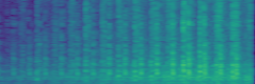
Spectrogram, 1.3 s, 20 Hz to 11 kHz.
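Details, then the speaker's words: 1978 Yanmar YSB8 marine diesel after 10+ years in a flooded sailboat, after testing forward and reverse: steady thump about thirteen beats a second, picking up slightly, even; engine runs fine. "We got a perfectly working engine there."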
